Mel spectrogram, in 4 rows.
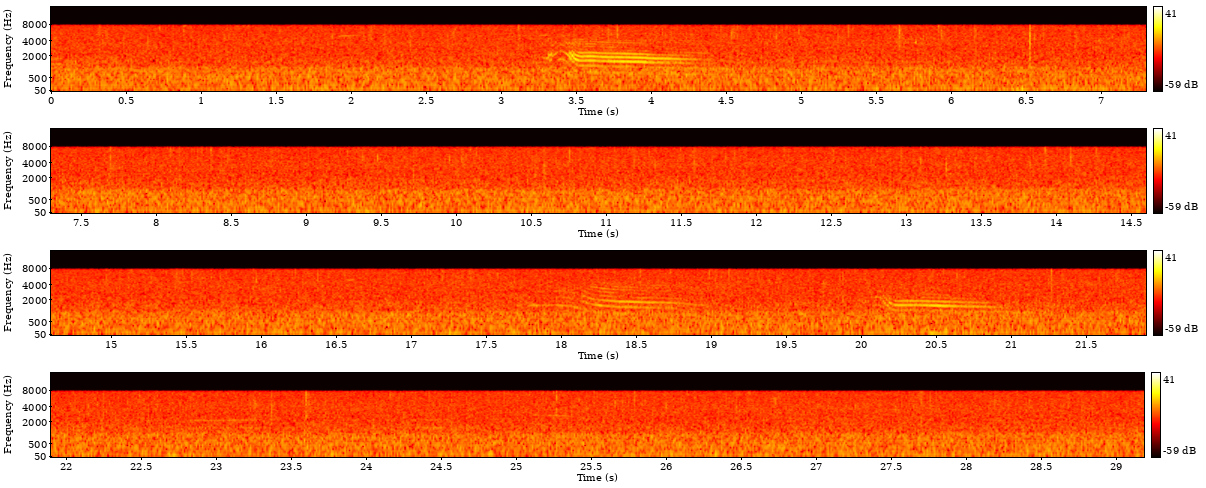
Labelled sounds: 3.3	4.4	killer whale, Bigg's (transient), 1.1 to 3.9 kHz
17.8	19.0	killer whale, Bigg's (transient), 1.2 to 3.8 kHz
20.1	21.0	killer whale, Bigg's (transient), 1.3 to 2.3 kHz
22.8	23.3	killer whale, Bigg's (transient), 1.9 to 2.2 kHz
25.1	25.4	killer whale, Bigg's (transient), 2.6 to 2.8 kHz

